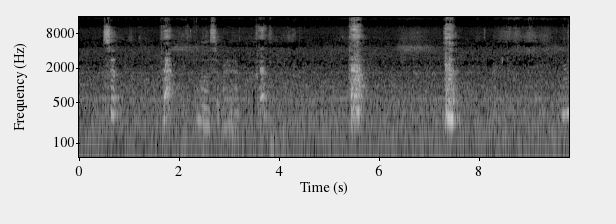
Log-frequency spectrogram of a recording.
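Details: Pet dog gives about six short, dry, harsh coughs spaced irregularly over ten seconds while being told to sit. Dog cough.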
